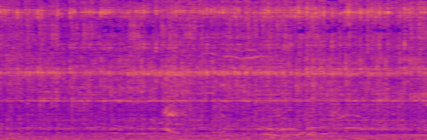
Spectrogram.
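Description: Faint, indistinct speech over a steady low rumble.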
